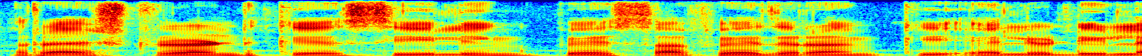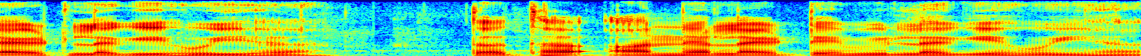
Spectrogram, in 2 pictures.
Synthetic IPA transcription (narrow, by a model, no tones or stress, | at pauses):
ɾɛːsʈoɾə̃ɳʈkesiːlɪ̃ŋɡpesɐfʰeːd̪ɾɐ̃ŋɡ̚kiʔeliɖilaːɪʈlɐɡiɦʊiɦɛ̃ː | t̪ɐt̪ʰaʔɐnjəlaːɪʈẽbʱilɐɡiɦʊiɦɛ̃ː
